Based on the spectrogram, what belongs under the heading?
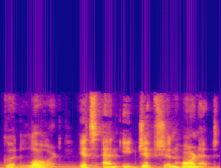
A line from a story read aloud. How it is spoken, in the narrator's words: he merely exclaimed, below his breath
